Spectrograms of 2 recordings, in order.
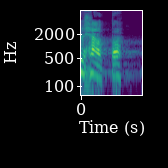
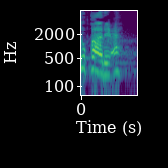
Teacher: الألف في الحاقة ليست كالألف في القارعة، الحاقة ليست كالألف التي في القارعة، لأن الألف هنا جاورها حرف مشدد، وهذا يؤدي إلى وجوب مدها أكثر، في حين أن القارعة أتى بعدها حرف مفرد. · Term: المد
